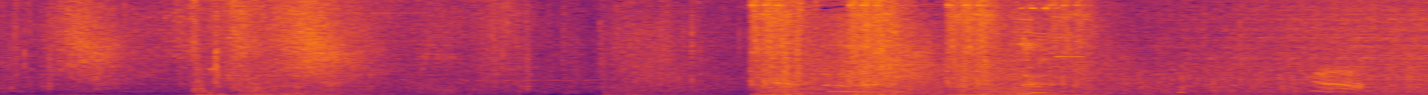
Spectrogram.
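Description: A gun fires in loud bursts.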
